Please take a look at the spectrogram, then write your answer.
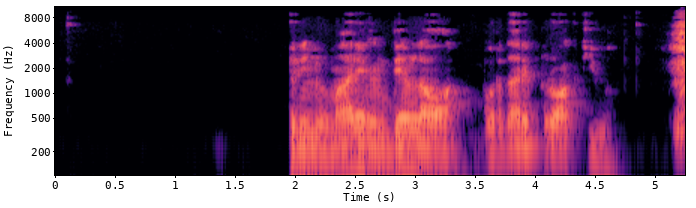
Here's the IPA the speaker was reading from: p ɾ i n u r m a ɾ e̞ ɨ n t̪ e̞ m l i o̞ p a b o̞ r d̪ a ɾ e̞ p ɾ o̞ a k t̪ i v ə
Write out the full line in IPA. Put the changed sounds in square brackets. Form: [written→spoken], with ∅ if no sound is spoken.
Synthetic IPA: p ɾ i n u r m a ɾ e̞ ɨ n [t̪→d̪] e̞ m l [i→a] o̞ [p→∅] a b o̞ r d̪ a ɾ e̞ p ɾ o̞ a k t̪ i v ə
